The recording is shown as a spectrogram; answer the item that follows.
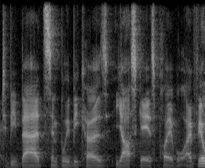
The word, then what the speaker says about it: Yasuke: The amount of people that say Yasuke, Yasaki, Babaki, bro, I'm getting sick of it.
